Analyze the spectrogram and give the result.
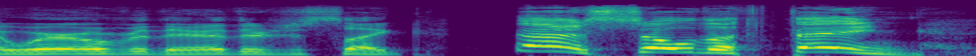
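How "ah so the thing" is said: high, loud, plummy British put-on; mock proper British accent. Joking about how Brits describe UFOs, high mock British accent. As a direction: ham up a posh British gent. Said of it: "the British accent as being, like, so proper".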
